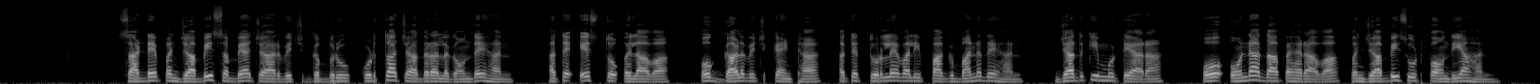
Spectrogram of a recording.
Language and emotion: Punjabi, neutral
